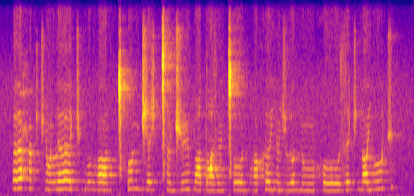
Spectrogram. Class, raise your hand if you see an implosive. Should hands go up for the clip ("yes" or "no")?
no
